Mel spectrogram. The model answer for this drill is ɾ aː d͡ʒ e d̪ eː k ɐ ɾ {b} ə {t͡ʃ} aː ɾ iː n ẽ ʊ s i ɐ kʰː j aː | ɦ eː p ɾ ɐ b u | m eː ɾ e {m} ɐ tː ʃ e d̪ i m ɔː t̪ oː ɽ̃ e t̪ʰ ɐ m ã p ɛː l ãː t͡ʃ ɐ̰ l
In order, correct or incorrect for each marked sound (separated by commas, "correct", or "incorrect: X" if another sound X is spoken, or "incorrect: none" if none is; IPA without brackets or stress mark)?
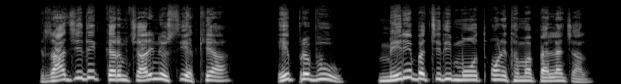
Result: incorrect: m, correct, incorrect: b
